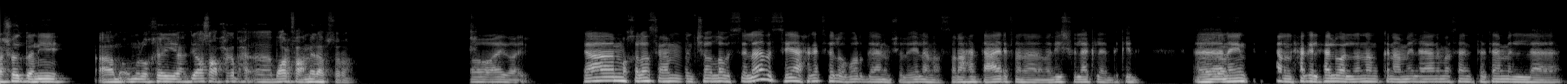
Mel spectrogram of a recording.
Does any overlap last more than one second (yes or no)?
no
